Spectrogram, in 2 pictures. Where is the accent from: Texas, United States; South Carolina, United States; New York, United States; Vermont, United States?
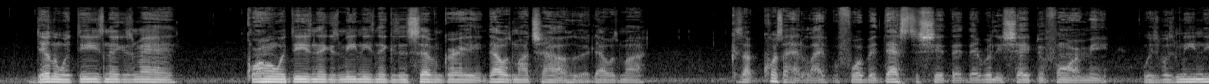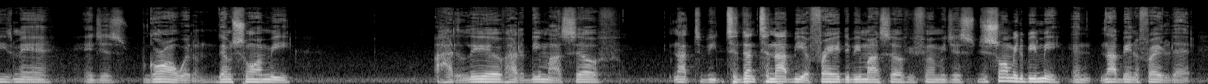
Texas, United States; Austin; also born or lived in San Antonio; We're called Austinites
